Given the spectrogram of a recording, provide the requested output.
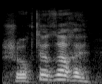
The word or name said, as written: ʃoxtazaaɣɛ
